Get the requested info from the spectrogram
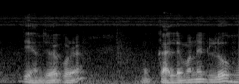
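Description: A man's voice in two short utterances about a second apart, over crickets chirring steadily in the background.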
